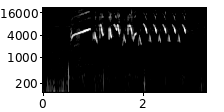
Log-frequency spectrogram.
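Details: A yellow-fronted canary (Serinus mozambicus) gives a clear rising whistle, then a lively, regular series of high paired chirps, roughly five per second, over faint low background noise.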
